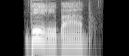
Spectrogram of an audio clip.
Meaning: mirage, Fata Morgana
- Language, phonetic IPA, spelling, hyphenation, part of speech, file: Hungarian, [ˈdeːlibaːb], délibáb, dé‧li‧báb, noun, Hu-délibáb.ogg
